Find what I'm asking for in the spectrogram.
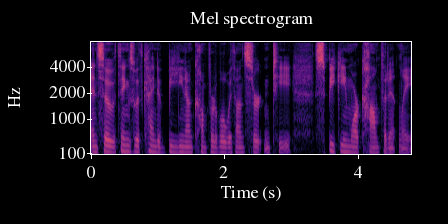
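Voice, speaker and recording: A woman's very deep, low voice at a very fast pace, dry and close with no echo. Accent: American. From Chicago, US Midwest. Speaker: improv comedian and storytelling teacher. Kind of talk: casual chat. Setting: studio.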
